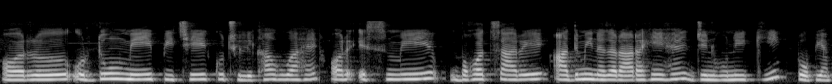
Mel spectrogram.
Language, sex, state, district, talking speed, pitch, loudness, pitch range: Hindi, female, Uttar Pradesh, Jyotiba Phule Nagar, 165 wpm, 230 Hz, -16 LUFS, 215-235 Hz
